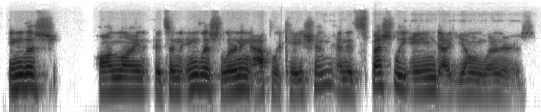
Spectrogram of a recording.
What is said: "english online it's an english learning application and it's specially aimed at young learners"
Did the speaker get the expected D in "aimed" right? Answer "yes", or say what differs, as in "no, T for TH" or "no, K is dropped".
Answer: yes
